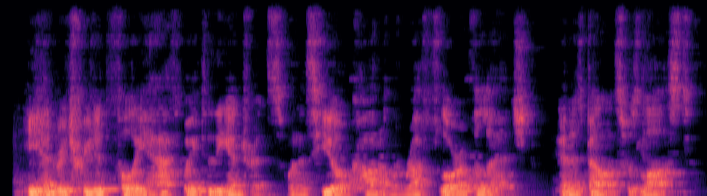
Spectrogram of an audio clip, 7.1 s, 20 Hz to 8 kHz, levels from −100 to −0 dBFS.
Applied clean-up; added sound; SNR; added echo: classical method WPE with log-MMSE.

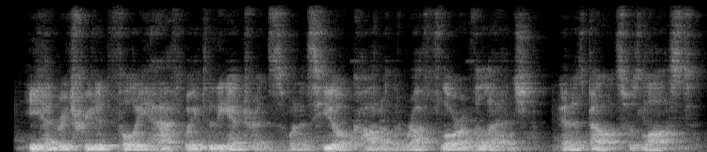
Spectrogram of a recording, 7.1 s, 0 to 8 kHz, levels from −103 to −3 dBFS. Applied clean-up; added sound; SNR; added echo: none; Glass; 16 dB; reverberation time 0.6 s.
